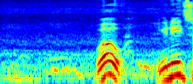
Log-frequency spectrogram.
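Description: A man speaks up close.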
